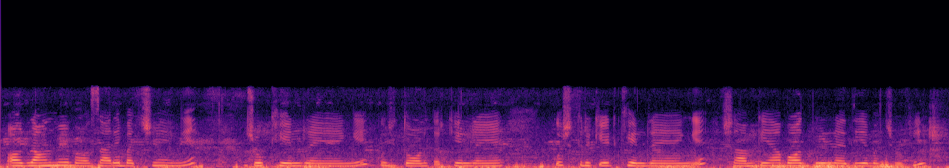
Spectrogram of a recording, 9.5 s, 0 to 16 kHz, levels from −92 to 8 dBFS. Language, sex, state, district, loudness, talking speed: Hindi, female, Rajasthan, Nagaur, -21 LUFS, 185 wpm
